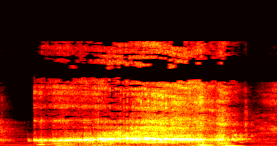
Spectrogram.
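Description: A woman vocally imitating a horrid guttural sound: one long rasping groan lasting about a second and a half.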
